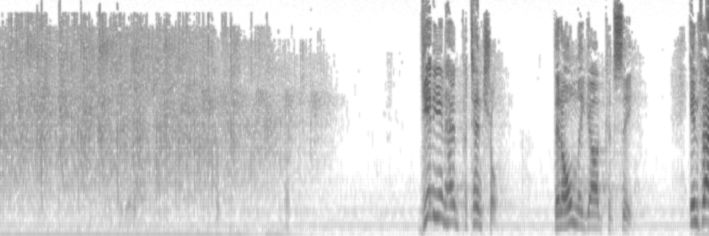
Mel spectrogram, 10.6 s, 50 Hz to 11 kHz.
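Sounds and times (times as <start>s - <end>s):
room full of people applauding: 0.0s - 5.0s
speech: 6.4s - 7.6s, 8.3s - 9.6s, 10.3s - 10.6s.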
